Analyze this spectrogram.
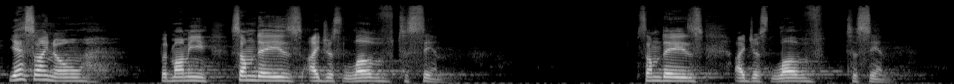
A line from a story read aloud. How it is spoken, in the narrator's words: He sighed a big sigh and said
